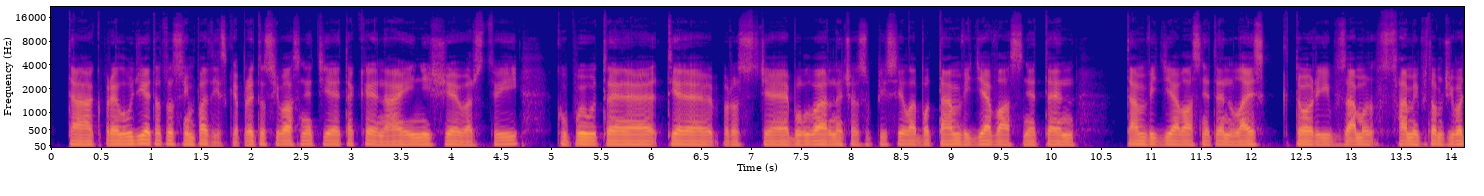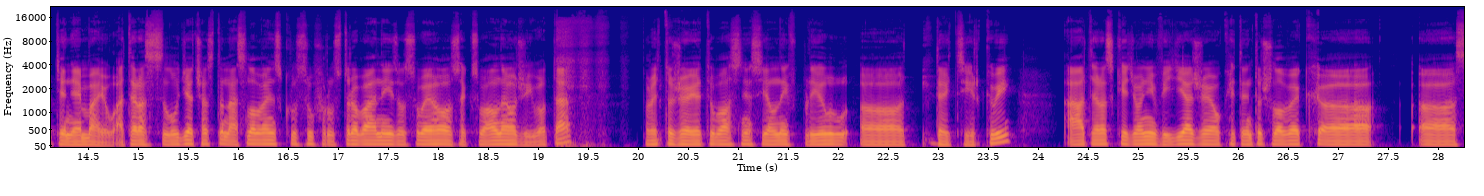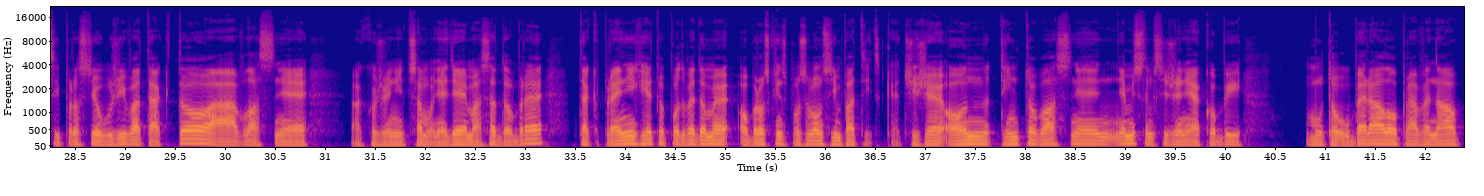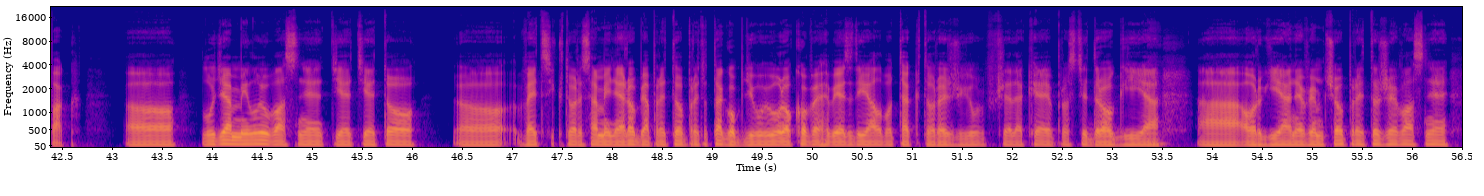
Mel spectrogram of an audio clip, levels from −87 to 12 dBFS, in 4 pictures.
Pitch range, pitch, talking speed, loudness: 85-100 Hz, 95 Hz, 145 wpm, -19 LUFS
